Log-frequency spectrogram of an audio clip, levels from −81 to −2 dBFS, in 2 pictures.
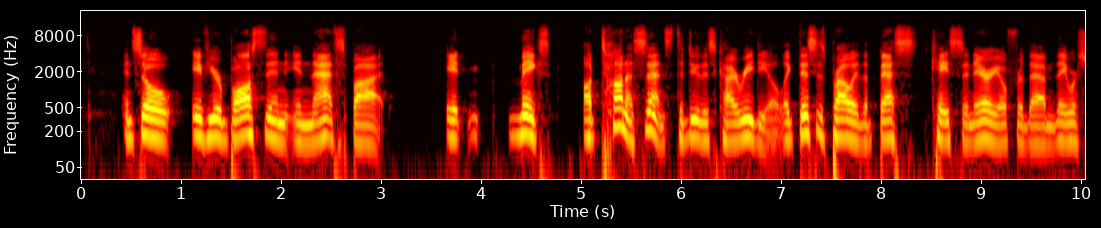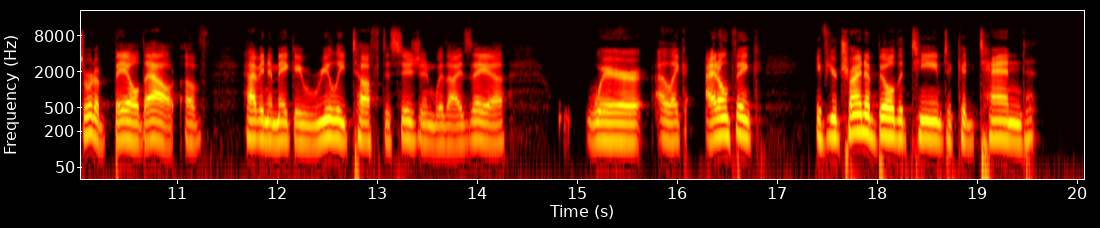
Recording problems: none

